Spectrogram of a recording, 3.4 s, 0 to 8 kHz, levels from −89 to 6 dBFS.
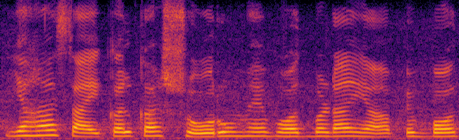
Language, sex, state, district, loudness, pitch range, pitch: Hindi, female, Uttar Pradesh, Muzaffarnagar, -14 LUFS, 215-235 Hz, 230 Hz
